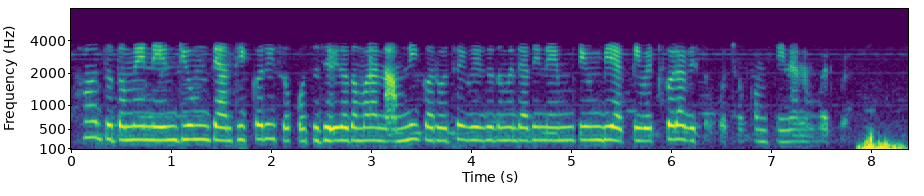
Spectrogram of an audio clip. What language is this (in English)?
Gujarati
